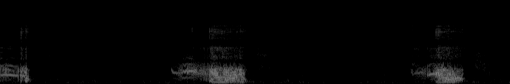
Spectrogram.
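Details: Sleeping puppy snoring, rough noisy breaths roughly every two seconds, each swelling then fading, with quiet pauses between; indoors, nothing else clearly heard.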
